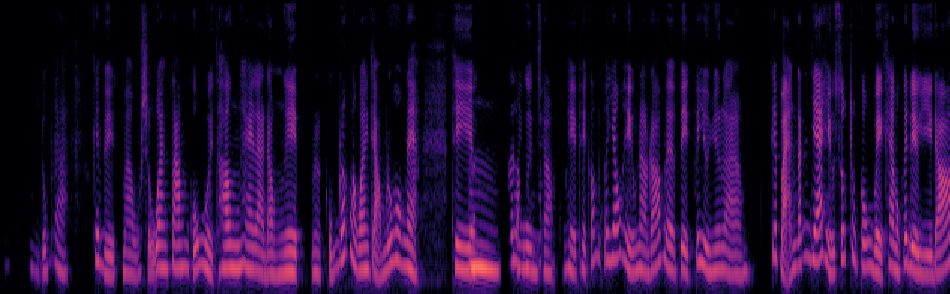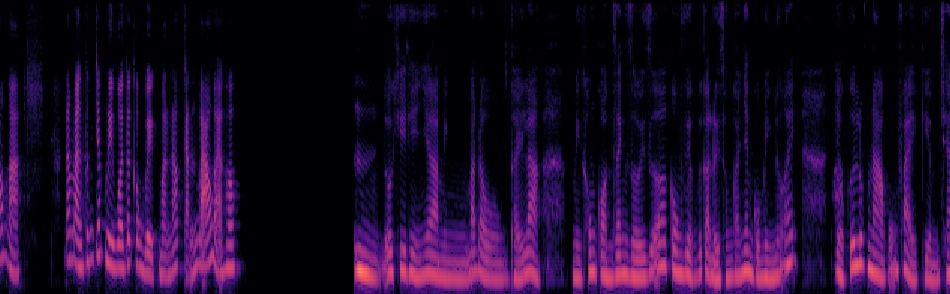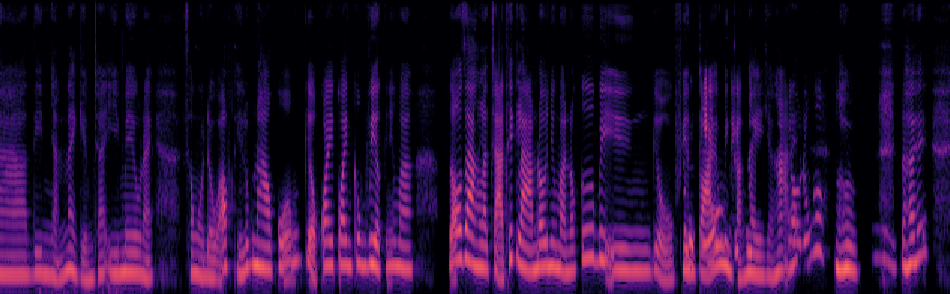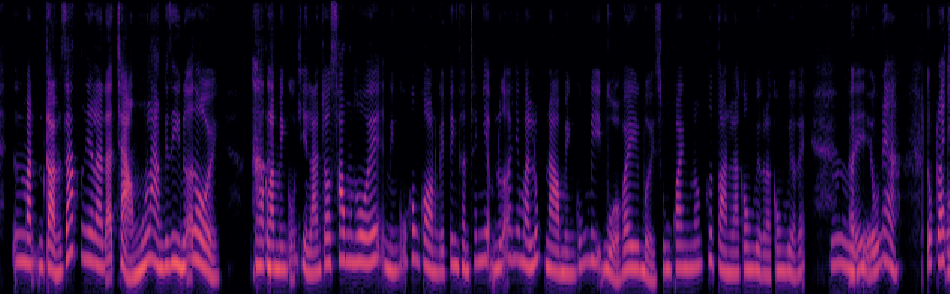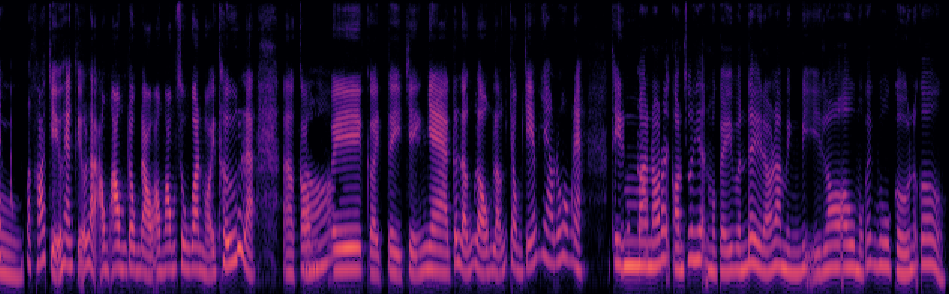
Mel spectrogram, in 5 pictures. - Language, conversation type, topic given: Vietnamese, podcast, Bạn nghĩ đâu là dấu hiệu cho thấy mình đang bị kiệt sức nghề nghiệp?
- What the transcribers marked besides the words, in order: tapping; unintelligible speech; other background noise; unintelligible speech; laughing while speaking: "Ừ, đấy"; laugh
